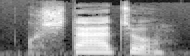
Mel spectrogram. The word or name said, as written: kushtaachuu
